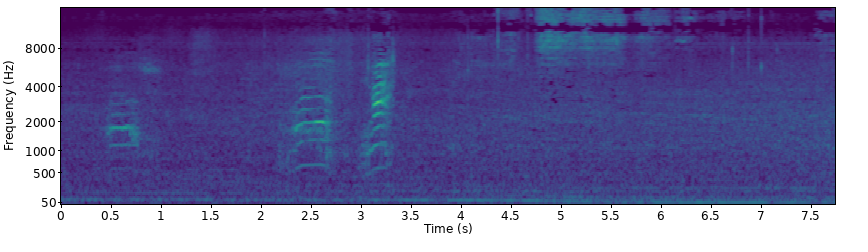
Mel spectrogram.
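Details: Mother cat, a homeless street cat in Morocco, calling out about her family while being fed: three short meows, the first faint, then two louder rising-falling ones about half a second apart, followed by steady low street hum.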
